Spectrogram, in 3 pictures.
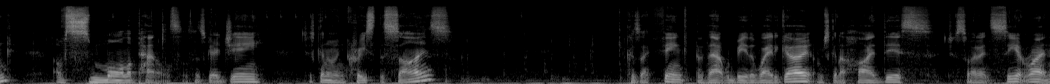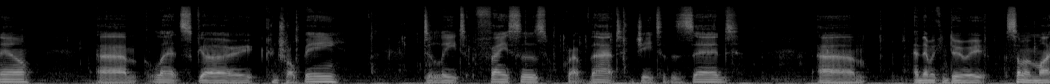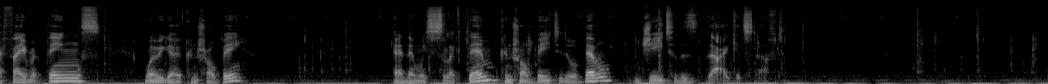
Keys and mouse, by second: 0.0-4.4 right drag, 4.4-8.3 middle drag, 5.3 Tab, 6.2 z, 7.0 a, 8.3 click, 8.7-9.4 middle drag, 9.4 click, 9.5-19.5 middle drag, 9.8 z, 12.2 click, 13.2 ctrl+b, 14.7 Delete, 15.5 click, 16.7 g, 18.6 Tab, 18.8 Tab, 19.8 ctrl+r, 20.4 alt+middle click, 20.5 alt+click, 22.6 ctrl+b, 22.6-24.1 ctrl+middle drag, 24.4 alt+middle click, 25.6-29.2 ctrl+alt+middle drag, 27.2 g, 28.2 ctrl+z, 28.4 ctrl+z, 30.1 shift+middle click, 30.5 right click, 30.5-31.4 middle drag.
